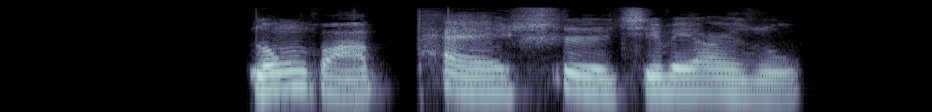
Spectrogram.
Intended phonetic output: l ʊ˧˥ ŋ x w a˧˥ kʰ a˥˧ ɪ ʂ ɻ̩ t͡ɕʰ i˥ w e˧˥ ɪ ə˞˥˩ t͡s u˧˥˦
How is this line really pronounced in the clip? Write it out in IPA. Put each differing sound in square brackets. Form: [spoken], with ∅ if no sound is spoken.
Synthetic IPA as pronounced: l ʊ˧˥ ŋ x w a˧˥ [pʰ] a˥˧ ɪ ʂ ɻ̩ t͡ɕʰ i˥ w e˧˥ ɪ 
